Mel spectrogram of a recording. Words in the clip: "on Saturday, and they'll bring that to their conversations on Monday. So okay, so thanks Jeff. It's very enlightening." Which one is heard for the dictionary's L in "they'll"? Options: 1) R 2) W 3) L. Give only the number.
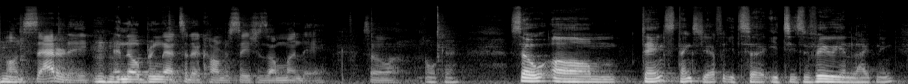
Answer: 3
